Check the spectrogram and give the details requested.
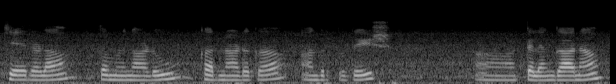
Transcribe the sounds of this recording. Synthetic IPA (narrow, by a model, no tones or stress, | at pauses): keːɾɐɭa | t̪ɐmiɭnaːɽukɐɾnaːʈɐkɐaːnd̪ʱɾɐpɾɐd̪eːʂ | t̪ɛlɐŋɡaːna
